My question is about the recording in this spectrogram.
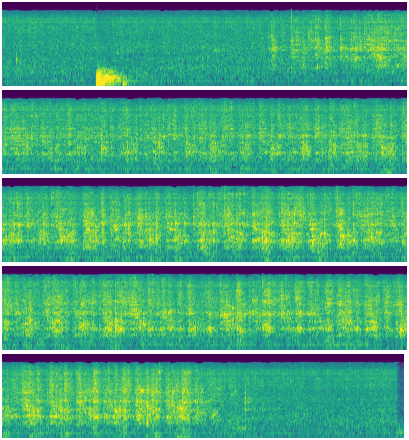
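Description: A single thump about a second in, then a wire balloon whisk beating eggs in a plastic bowl: a fast, steady rattle of the wires against the bowl for about fifteen seconds, stopping shortly before the end.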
